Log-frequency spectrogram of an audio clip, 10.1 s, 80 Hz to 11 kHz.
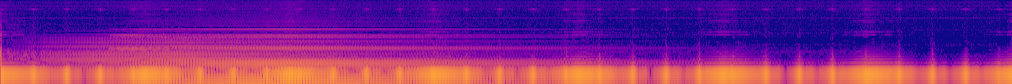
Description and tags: C2 This is a multisample of a wobbly sweeping patch i made with my SY35 a few years back. Interesting rhythmic textures are created when several notes are held together
lfo, pad, rhythmic, sweep, synth, texture, warm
